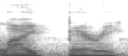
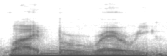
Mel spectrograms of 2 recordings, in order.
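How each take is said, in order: First: The first r sound is dropped. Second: Both r sounds are clearly pronounced. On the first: The speaker calls it wrong. "Not library" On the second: The speaker calls it right. "There's two R's in it. They're not next to each other"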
